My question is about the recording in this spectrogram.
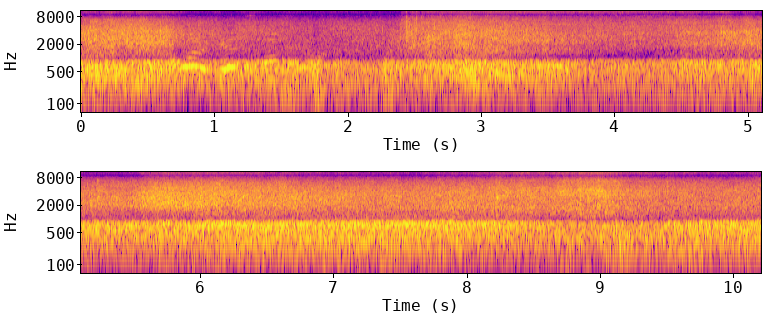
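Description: Surf breaking and washing up the beach, a steady rush that swells as waves come in, a few seconds in and again around the middle, with wind on the microphone.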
